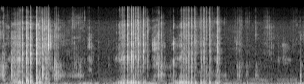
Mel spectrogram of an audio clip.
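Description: A solid, dry pink bar of soap is held in the hand and shaved with a metal utility knife blade, peeling off thin curls. Repeated crisp, scraping crunches come in three bursts, each with a bright, crackly edge and a soft low thud underneath.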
